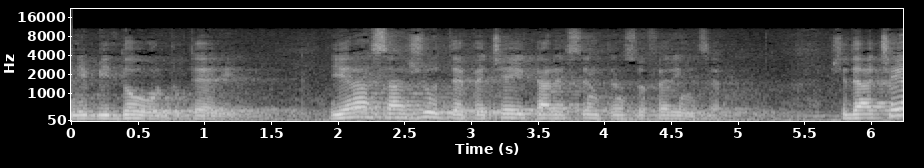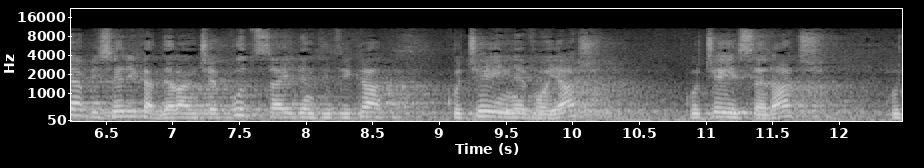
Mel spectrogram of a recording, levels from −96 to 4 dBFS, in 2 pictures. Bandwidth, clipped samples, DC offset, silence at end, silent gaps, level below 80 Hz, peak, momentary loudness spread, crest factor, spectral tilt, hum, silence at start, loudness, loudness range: 11 kHz; under 0.1%; under 0.1%; 0 s; none; -40 dBFS; -2 dBFS; 15 LU; 16 dB; -6 dB/octave; none; 0 s; -18 LUFS; 3 LU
